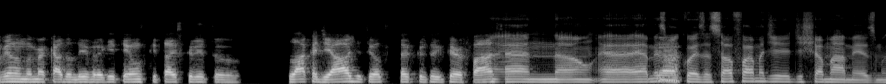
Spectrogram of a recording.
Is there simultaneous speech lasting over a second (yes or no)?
no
